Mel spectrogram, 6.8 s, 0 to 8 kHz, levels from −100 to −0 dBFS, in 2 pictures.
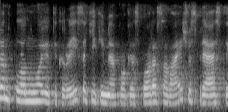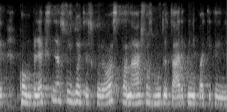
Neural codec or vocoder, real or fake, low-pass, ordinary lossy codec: none; real; 7.2 kHz; Opus, 24 kbps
